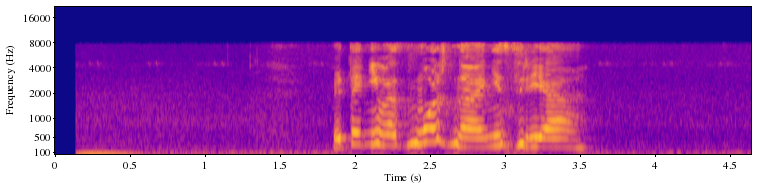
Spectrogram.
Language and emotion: Russian, angry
